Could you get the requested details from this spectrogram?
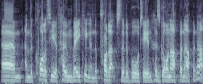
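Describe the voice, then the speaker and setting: Against a quiet background, a man with a southern English accent talks fairly quickly in a fairly high pitch. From southern England, East Sussex. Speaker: keynote speaker. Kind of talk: conference keynote. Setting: stage with audience. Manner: loud.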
